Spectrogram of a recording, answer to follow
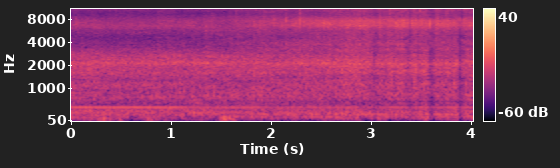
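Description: A steady low hum and hiss of kitchen appliance noise, with a higher hiss that builds from about halfway through: food starting to fry in a steel pan.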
